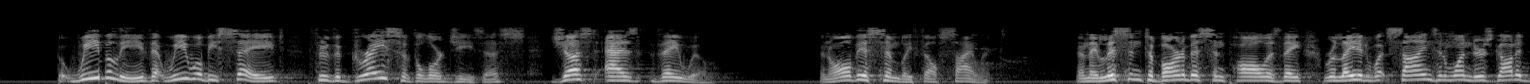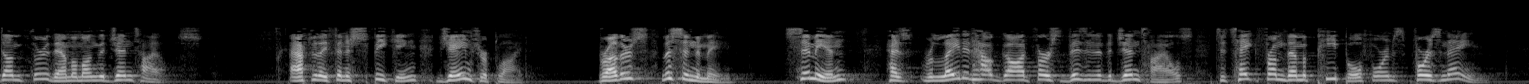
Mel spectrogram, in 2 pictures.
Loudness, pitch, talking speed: -21 LUFS, 180 Hz, 145 wpm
